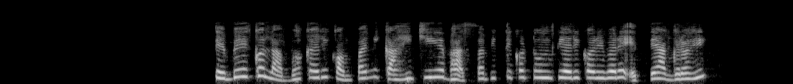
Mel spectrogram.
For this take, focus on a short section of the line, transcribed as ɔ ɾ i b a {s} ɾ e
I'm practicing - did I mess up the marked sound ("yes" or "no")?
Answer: yes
